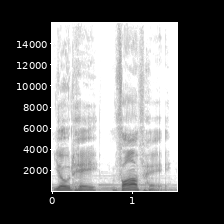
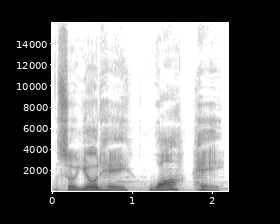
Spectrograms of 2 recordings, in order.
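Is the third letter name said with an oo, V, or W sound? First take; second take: V; W. First: The third letter name begins with a V sound. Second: The third letter name begins with a W sound. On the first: This is the modern Hebrew pronunciation. "I've been pronouncing the Vav as Vav" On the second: This is the classical Hebrew pronunciation. "originally was a Wah, like a W in English"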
